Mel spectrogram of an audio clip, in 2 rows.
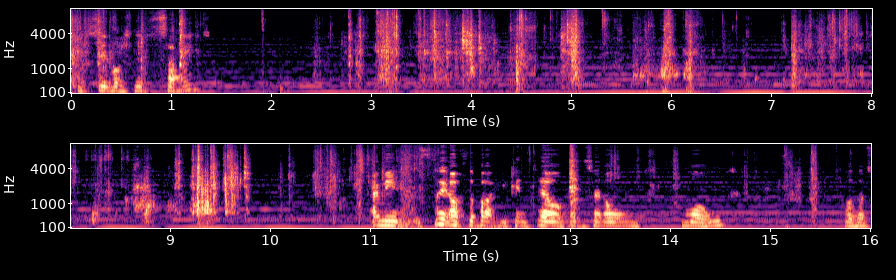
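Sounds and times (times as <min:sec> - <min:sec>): plastic bag crinkling: 0:00.0 - 0:01.3, 0:02.4 - 0:11.8, 0:12.9 - 0:15.7
background music: 0:00.0 - 0:16.0.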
